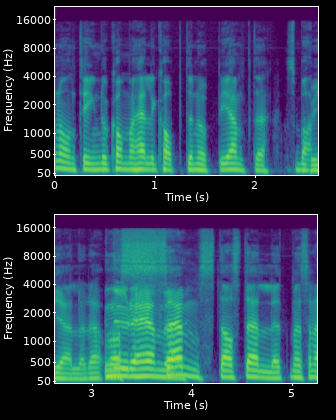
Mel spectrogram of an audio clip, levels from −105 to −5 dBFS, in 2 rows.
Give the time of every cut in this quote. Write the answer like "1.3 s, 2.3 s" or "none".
2.2 s, 2.6 s, 3.1 s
